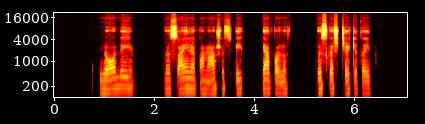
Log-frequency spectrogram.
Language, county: Lithuanian, Šiauliai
